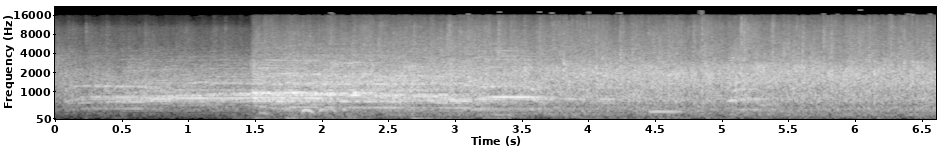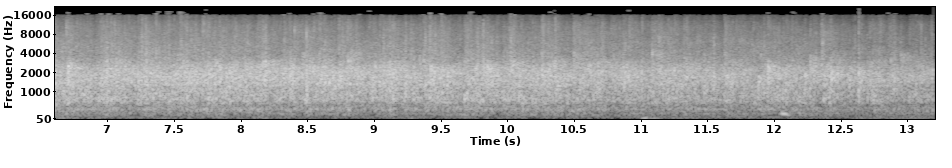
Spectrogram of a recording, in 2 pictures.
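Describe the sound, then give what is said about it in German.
A large crowd applauds enthusiastically, a dense, steady roar of clapping that swells in after a brief moment and stays loud and unbroken for over ten seconds. “brauche ich mindestens so einen frenetischen Applaus, wie gerade eben am Anfang hier von der Siegerehrung vom Podcast.”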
